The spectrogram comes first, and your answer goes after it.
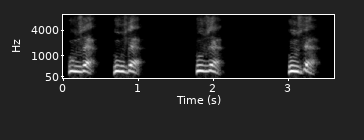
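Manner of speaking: high, loud, sharp yips in words; translated dog bark. Retold or imitated. Dog alerting owner at night, imitated bark. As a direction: bark it out in words, pitch falling each time. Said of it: "if I could translate what a bark is".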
